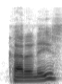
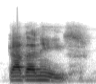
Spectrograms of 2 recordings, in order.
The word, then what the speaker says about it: Catanese: Catanese, that's how you say it? Catanese, yep. Catanese. If you're from Catania, you're Catanese. My grandmother was from Bari, so she's Barres.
